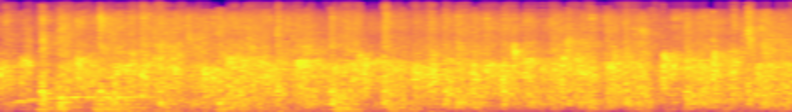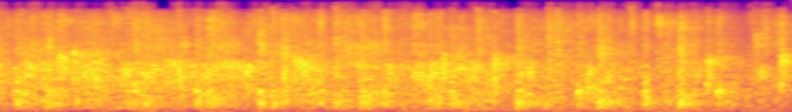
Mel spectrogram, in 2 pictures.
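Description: A debate audience claps steadily for a maiden speech, a dense, even wall of applause lasting the whole stretch with little else over it.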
